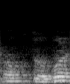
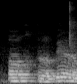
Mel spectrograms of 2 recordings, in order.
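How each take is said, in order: First: The word ends with a linking 'u' vowel. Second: The word ends with a linking 'i' vowel. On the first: The speaker calls it wrong. "Bukan uktubul" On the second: The speaker calls it right.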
